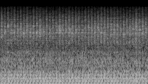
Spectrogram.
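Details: 1997 Volvo 480 project, restarted after fuel filter and fuel pipework replacement, checking for fuel leaks (none found): steady idle with sharp regular puffing chuff on every firing pulse and rattle, exhaust gas blowing from a leaking exhaust junction underneath.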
